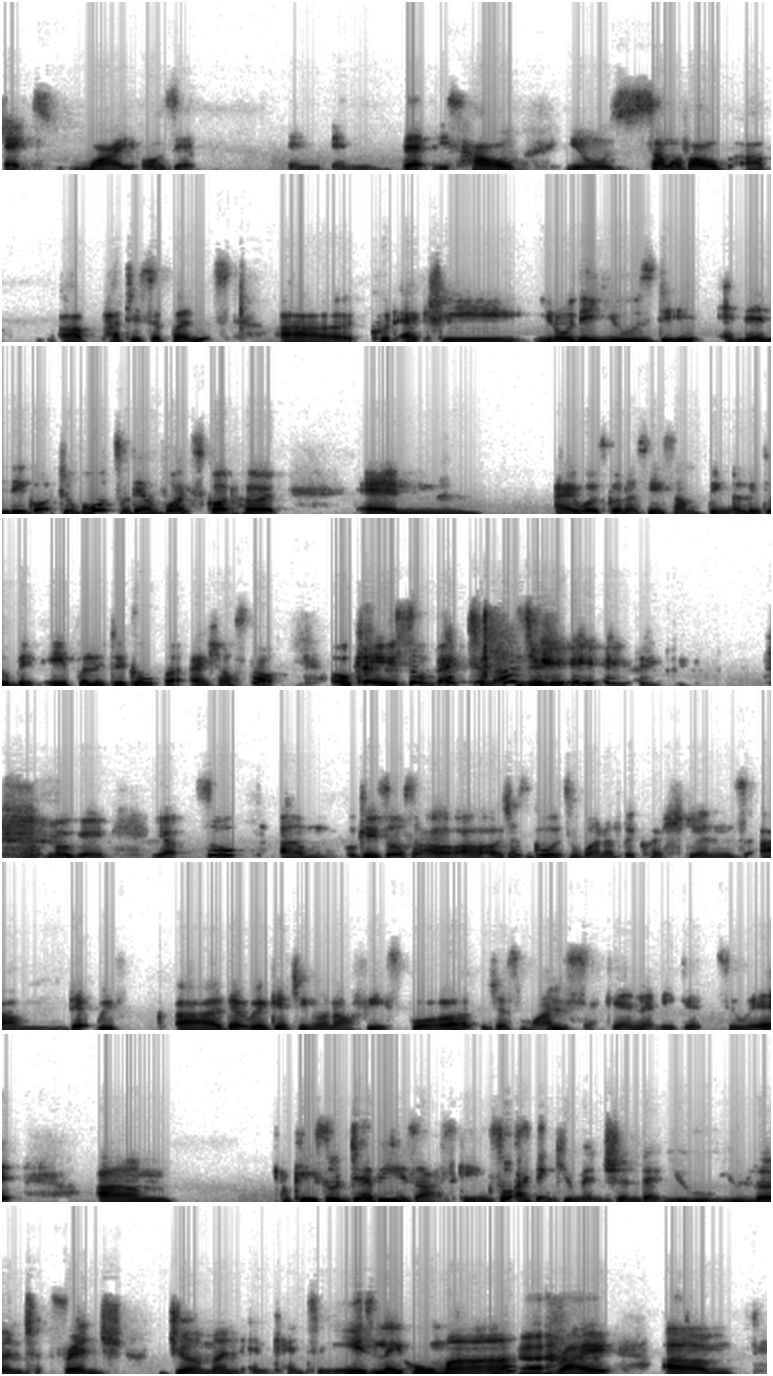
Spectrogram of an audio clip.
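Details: Adult woman speaking, possibly over a call; ordinary speech.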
